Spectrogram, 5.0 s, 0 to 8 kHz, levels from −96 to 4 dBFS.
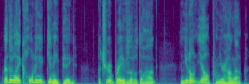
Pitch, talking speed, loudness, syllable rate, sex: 145 Hz, 240 wpm, -17 LUFS, 6.7 syllables/s, male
